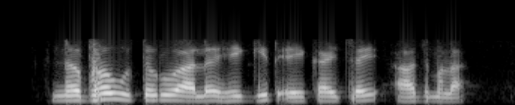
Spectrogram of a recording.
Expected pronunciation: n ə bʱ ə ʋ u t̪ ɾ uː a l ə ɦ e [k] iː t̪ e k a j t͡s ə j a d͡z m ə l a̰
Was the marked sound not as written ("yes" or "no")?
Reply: yes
